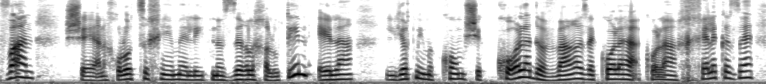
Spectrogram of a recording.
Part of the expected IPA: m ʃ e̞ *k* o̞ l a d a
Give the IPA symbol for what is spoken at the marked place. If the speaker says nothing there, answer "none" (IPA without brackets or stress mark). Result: kʰ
